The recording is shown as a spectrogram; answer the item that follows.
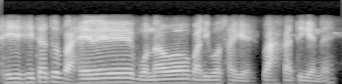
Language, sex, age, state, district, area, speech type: Assamese, male, 18-30, Assam, Goalpara, urban, conversation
